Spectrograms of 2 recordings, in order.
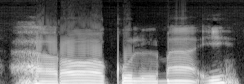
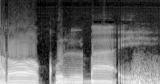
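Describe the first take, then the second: First: The phrase begins with an h sound. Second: The phrase begins with a glottal stop. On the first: "hamzahnya diganti ha, dibaca harakul ma'i" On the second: "Asalnya arakul ma"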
